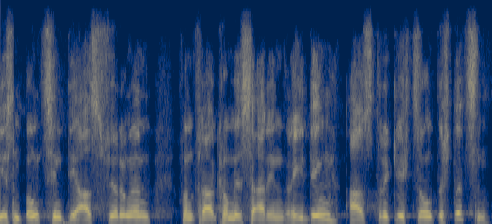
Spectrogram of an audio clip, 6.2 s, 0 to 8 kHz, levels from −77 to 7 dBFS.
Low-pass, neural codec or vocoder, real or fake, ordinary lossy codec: 7.2 kHz; codec, 16 kHz, 16 kbps, FunCodec, trained on Chinese and English, 50 frames a second; fake; Opus, 16 kbps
